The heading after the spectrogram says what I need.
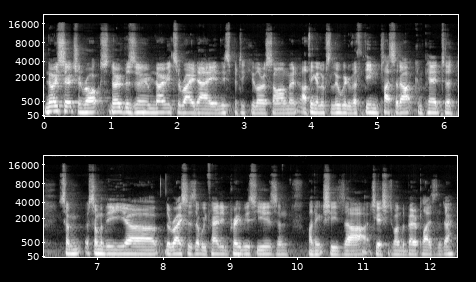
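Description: An Australian man hosting a racing podcast, running through the field in a steady, chatty way. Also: mid-range voice, a little fast, few pauses. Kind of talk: casual racing preview chat.

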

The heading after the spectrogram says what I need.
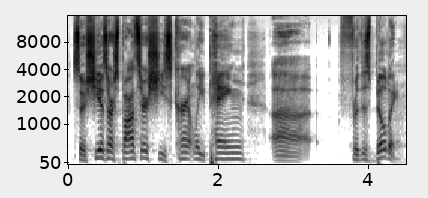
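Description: A man's voice: fairly high pitch, lively intonation, unhurried, a bit bright. A man in his thirties hosting a casual podcast, rambling and laid-back, laughing easily. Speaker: podcast host. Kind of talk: casual chat.

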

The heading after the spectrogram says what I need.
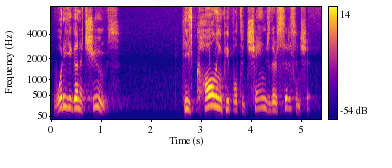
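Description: A male pastor preaching a conversational, emphatic sermon, slowing down to stress key phrases. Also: high voice, expressive, dark tone, husky. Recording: long reverb of a large hall.

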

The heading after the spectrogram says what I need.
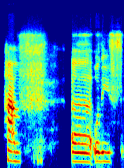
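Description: A woman's voice: mid-range voice, monotone, extremely slow, a bit bright, no echo, muffled recording. A woman in her twenties from Germany, a podcast guest chatting casually and hesitantly, full of fillers and restarts. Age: 20s. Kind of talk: casual interview chat.

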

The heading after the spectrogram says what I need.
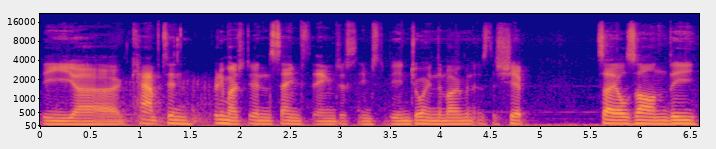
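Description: A man narrating a tabletop game as its game master. His voice is gravelly, and he pieces scenes together haltingly, thinking aloud as he goes. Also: on the low side, little pitch movement, slight background noise.

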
